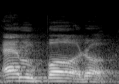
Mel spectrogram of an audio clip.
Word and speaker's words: emperor: प के बाद आधा अ है, यानी प पर थोड़ा सा रुकना है। र के बाद भी आधा अ है, यानी र पर थोड़ा सा रुकना है, तो पढ़ेंगे एम्परर।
